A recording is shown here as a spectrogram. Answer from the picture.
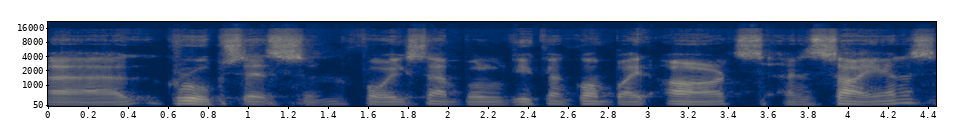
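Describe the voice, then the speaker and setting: A man with a Finnish accent speaks fairly slowly at a medium pitch, in a dry, close sound with no echo and a very clean, silent background. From Finland. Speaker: education expert. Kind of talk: conference panel answers. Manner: halting, many fillers.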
